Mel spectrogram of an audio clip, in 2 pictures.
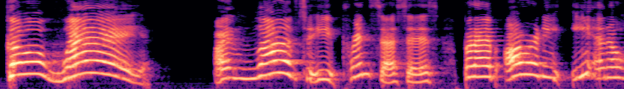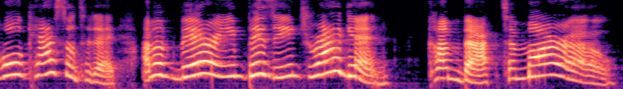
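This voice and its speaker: A woman voicing a boastful, busy male dragon in a drawn-out, self-important manner for a storybook. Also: very high voice, big pitch swings, sharp tone, voice pushed up, heavily acted. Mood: dismissive.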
